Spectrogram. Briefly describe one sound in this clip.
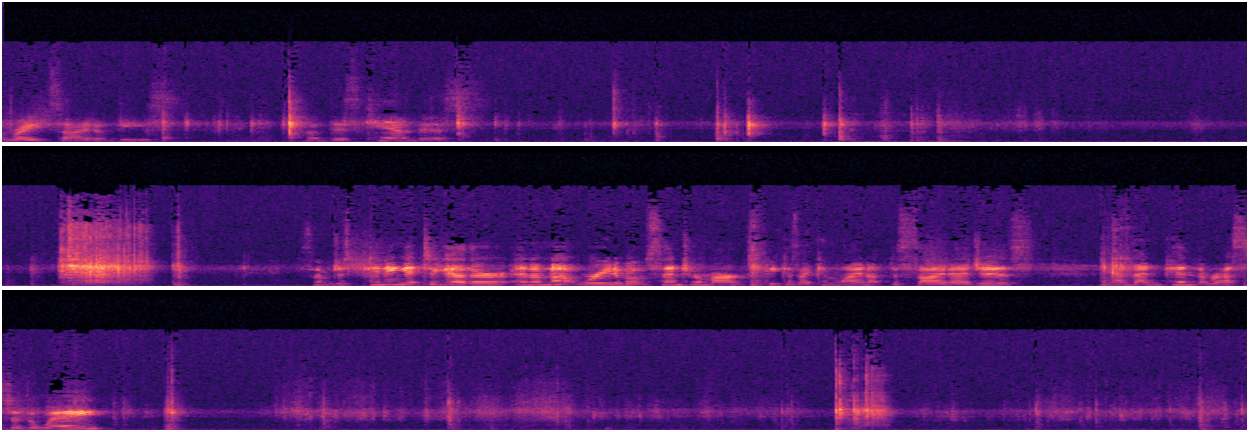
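Fabric rustles and pins click as they are handled.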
